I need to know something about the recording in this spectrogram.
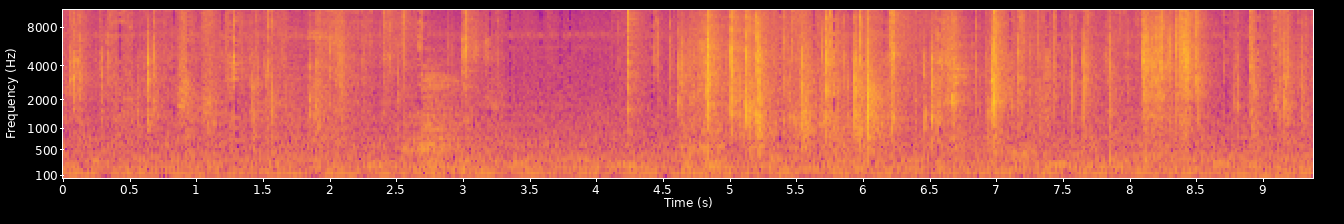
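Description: Fabric rustles and crinkles as hands fold and smooth it.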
